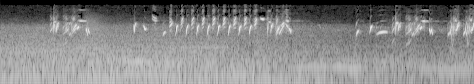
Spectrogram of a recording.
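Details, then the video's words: Wild European goldfinch singing with a ringing tone: bursts of high, tinkling twittered notes, including a fast run of about fifteen evenly repeated metallic notes, then a pause and more jumbled twitters. "تغريد الحسون الخلوي اسمع الرنة"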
